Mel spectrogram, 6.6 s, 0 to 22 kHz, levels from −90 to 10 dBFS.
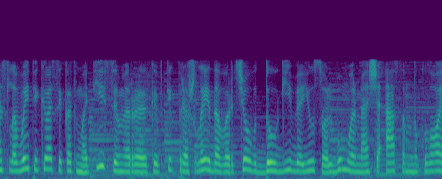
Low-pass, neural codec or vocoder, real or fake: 5.4 kHz; none; real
